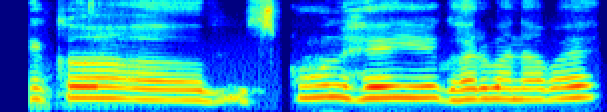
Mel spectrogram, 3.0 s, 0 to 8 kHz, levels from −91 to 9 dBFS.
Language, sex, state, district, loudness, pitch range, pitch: Hindi, female, Madhya Pradesh, Bhopal, -16 LUFS, 245-280 Hz, 270 Hz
